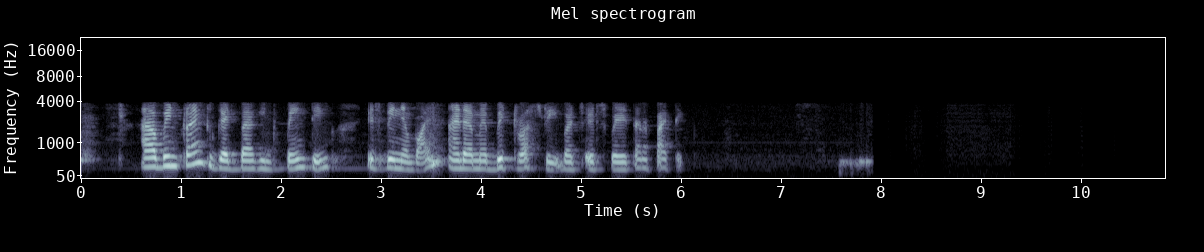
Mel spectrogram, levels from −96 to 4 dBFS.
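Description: No technical faults can be heard in this speech. The G.711 telephone coding confines the sound to the usual phone-line band of roughly 250 Hz to 3.7 kHz, with at most a faint level-following hiss from its 8-bit logarithmic steps.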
